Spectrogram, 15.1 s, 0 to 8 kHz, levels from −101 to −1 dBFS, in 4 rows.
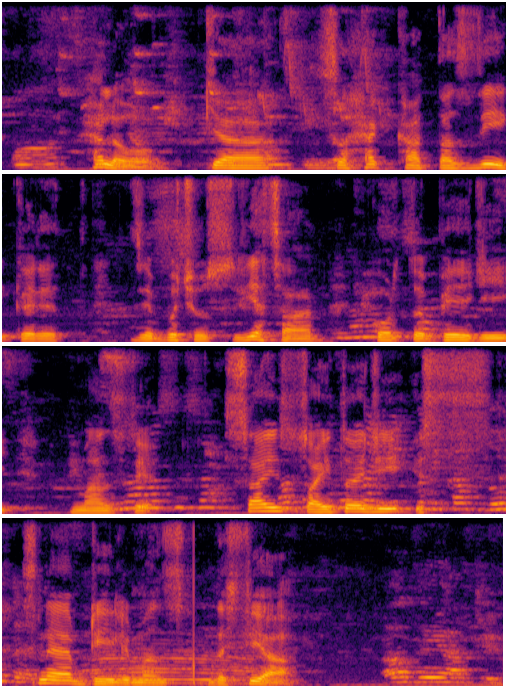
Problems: constant background noise, continuous background conversations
